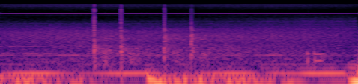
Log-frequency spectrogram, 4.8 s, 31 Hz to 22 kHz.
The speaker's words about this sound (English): the Canadians heard banging noises at 30 minute intervals from under the ocean, and that changed everything. This is the sound that was heard. Sounds like it could be somebody knocking. The symmetry between those knockings is very unusual.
